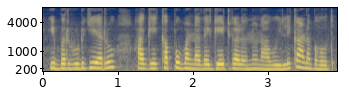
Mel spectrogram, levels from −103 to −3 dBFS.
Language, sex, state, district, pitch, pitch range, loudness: Kannada, female, Karnataka, Bangalore, 220 Hz, 205-235 Hz, -17 LUFS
